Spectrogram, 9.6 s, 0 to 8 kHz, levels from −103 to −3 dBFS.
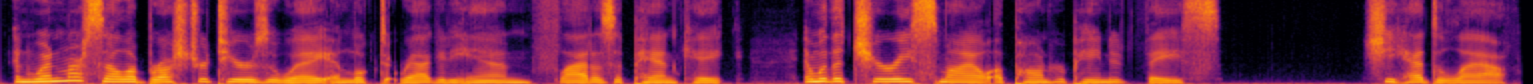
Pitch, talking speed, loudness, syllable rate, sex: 215 Hz, 180 wpm, -19 LUFS, 5.2 syllables/s, female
